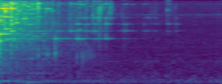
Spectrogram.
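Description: Glass shattering: the crash at the very start, then pieces tinkling and ringing, dying away about a second in.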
